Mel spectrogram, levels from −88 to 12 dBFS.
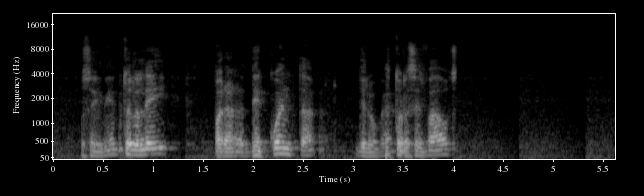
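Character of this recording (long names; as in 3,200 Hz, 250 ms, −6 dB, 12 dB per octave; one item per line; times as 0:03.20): tremolo saw down 1.5 Hz, depth 90%
a shimmering, thickened sound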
